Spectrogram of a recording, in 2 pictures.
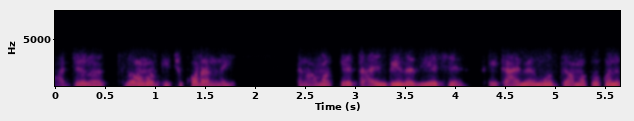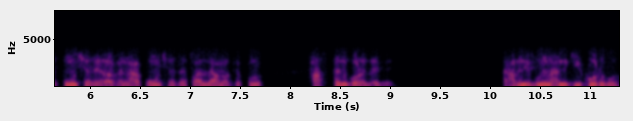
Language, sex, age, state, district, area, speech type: Bengali, male, 30-45, West Bengal, Howrah, urban, conversation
